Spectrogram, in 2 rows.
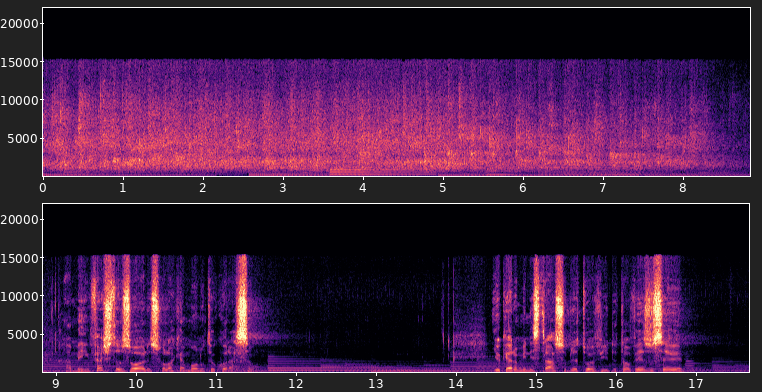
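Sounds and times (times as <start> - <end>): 
audience applause: 0.0 - 8.9
keyboard chords: 0.0 - 15.4
speech: 9.2 - 11.8, 14.5 - 17.1.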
